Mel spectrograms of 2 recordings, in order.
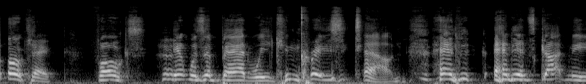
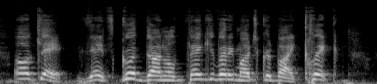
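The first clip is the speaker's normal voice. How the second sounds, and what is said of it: Put-on Russian accent. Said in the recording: “I'm now talking in a Russian accent.”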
